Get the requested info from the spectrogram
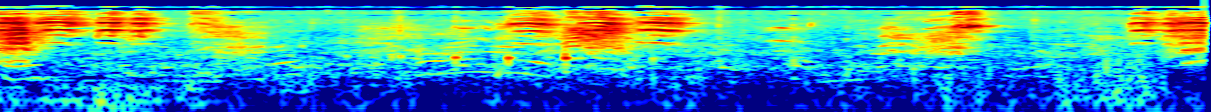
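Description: Parrots squawking, a string of harsh calls: a cluster at the start, another around the middle and more near the end.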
